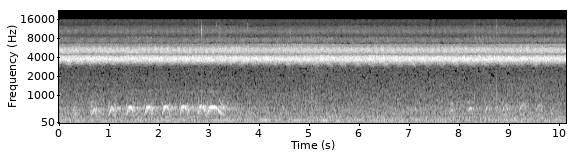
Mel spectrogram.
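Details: Steady high-pitched insect chorus from grass insects on an early autumn night, joined twice by low trills of rhythmic arched notes, one near the beginning and a fainter one near the end.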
